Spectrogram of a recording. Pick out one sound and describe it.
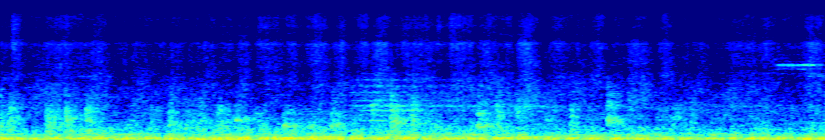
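A cloth wipes a whiteboard with a soft rubbing sound.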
